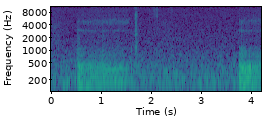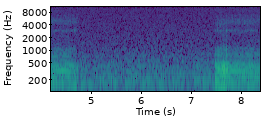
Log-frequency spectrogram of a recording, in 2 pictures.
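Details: Vika, a West Highland terrier, sleeping and snoring in rhythmic buzzing bursts, about 16 breaths a minute, in a quiet room.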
